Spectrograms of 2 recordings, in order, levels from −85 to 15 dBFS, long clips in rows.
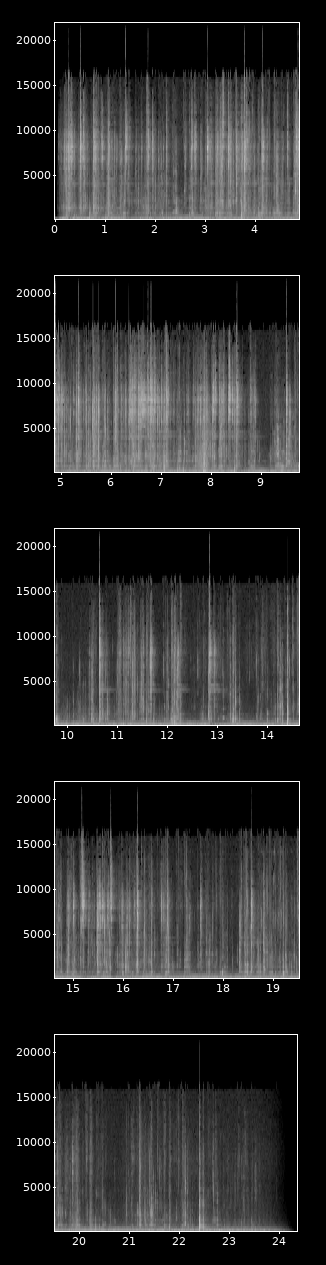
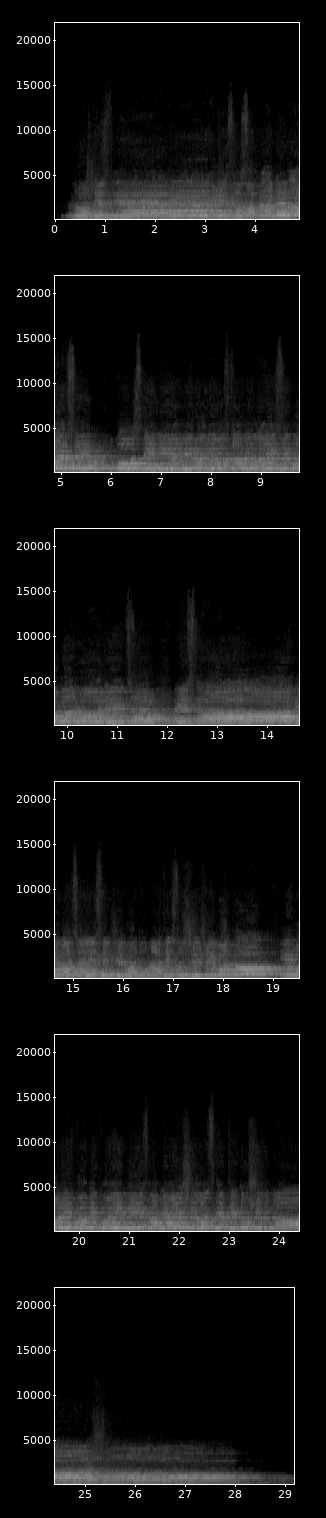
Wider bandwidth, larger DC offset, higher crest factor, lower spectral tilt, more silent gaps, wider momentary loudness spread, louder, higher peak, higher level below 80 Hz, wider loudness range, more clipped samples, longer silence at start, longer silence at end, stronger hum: first, 17 kHz vs 14.5 kHz; neither; first, 22 dB vs 16 dB; second, -1.5 dB/octave vs -4.5 dB/octave; neither; first, 16 LU vs 7 LU; first, -19 LUFS vs -37 LUFS; first, 0 dBFS vs -20 dBFS; first, -30 dBFS vs -76 dBFS; first, 11 LU vs 4 LU; neither; second, 0 s vs 0.2 s; about the same, 0.25 s vs 0.15 s; neither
